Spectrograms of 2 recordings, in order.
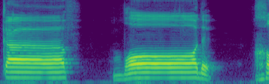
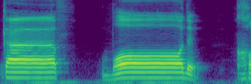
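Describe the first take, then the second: No difference in how they are said.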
